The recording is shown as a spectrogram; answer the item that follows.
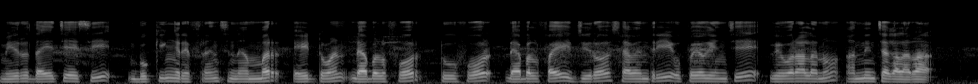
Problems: background sounds at intervals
